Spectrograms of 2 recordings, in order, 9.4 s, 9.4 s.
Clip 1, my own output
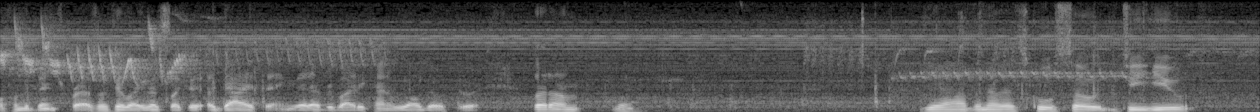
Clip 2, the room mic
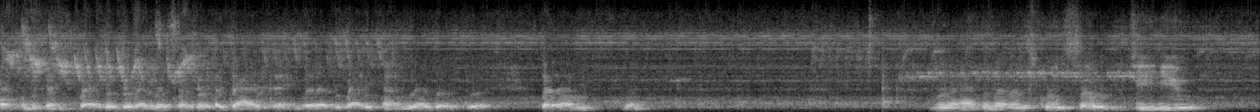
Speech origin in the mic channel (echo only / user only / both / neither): echo only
